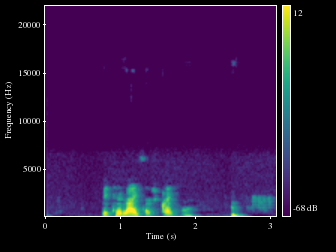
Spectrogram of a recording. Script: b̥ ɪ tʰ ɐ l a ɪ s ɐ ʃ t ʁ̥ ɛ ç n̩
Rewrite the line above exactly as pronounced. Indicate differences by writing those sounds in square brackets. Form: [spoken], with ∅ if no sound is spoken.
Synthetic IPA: b̥ ɪ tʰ [ə] l a ɪ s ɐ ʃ [p] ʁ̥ ɛ ç n̩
